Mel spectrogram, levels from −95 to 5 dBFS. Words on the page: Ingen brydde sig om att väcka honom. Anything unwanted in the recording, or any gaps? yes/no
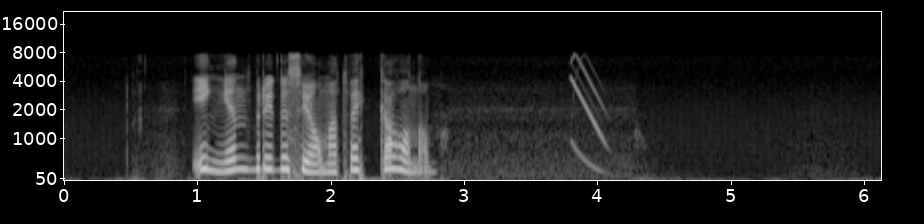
yes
